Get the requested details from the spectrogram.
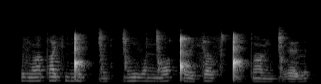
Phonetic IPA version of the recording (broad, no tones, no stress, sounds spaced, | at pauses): v ã e̯ tˤ ɜ sʲ ŋ͡ǃ ɤ sʲ ɡ͡ǀ œ̃ sʲ ɡ͡ǀ ə̃ v ɔ ŋ͡ǀ ɔ ǃ œ e̯ sʲ œ sˤ ɡ͡ǃ ɘ tˤ õ ŋ ɡ͡ǀ ɛ l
